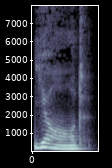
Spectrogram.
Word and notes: yard: British English

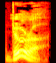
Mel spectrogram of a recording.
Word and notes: durra: British English

